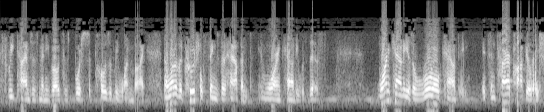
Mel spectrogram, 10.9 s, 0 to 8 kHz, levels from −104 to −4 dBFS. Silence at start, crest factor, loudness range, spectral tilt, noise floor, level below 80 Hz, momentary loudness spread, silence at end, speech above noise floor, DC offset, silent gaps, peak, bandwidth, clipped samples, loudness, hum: 0 s; 12 dB; 4 LU; -6 dB/octave; -38 dBFS; -50 dBFS; 12 LU; 0 s; 27 dB; under 0.1%; none; 0 dBFS; 8 kHz; 1%; -11 LUFS; none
